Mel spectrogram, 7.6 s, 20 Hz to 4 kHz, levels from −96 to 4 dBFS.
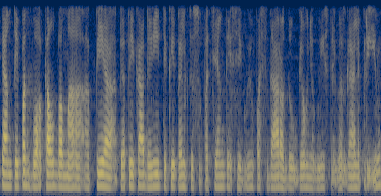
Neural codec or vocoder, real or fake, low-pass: vocoder, 22.05 kHz, 80 mel bands, HiFi-GAN; fake; 3.6 kHz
